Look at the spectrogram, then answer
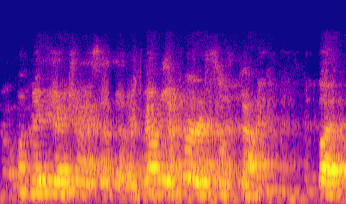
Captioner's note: laughter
